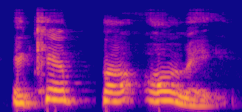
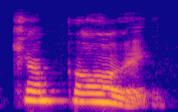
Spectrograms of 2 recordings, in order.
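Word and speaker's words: Compaoré: name is, let me see if I can pronounce it, Campaore, C-A-M-P-O-A-O-R-E, Campaore, were almost like a brother to him.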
